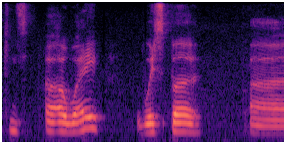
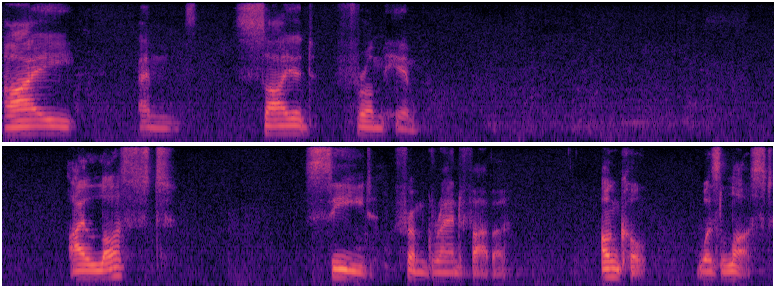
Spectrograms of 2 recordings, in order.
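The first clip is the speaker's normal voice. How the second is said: hushed, quiet voice, lower; 5 semitones lower than usual. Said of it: "because I don't wanna say this very loudly".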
